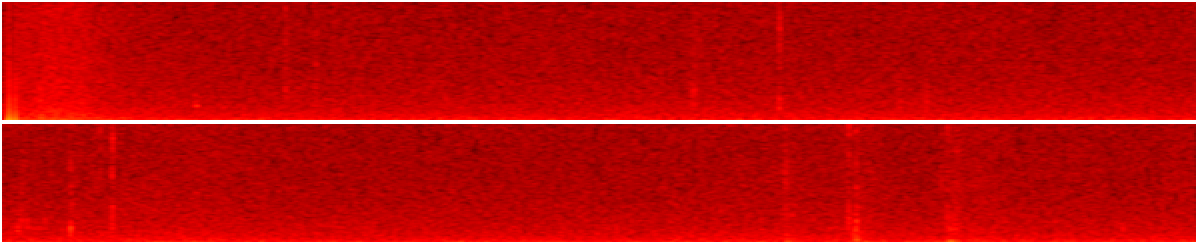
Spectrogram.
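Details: Faint, steady hiss with a few soft clicks and rustles, otherwise near silence.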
